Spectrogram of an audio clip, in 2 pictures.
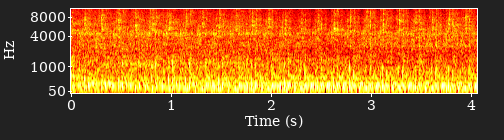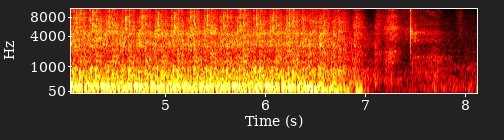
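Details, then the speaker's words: Cold Harley Ironhead Sportster chopper, choke on, fresh dry plugs, carb unchanged: fires in two kicks and lopes unevenly about three beats a second, lumpy and rich on choke, then shuts off; priming procedure suspected of flooding. "not to get this thing too warm right now cuz that's running on choke but all I changed I didn't do anything on the carb"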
